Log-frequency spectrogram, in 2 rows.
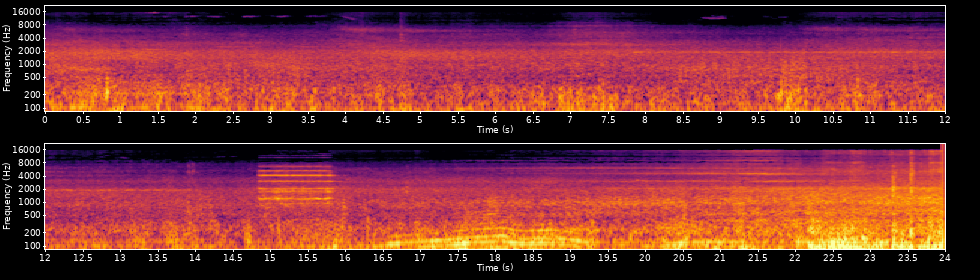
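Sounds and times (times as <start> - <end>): tram rumbling: 0.0 - 24.0
tram motor hum: 8.3 - 24.0
electronic warning tone: 14.9 - 16.1.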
